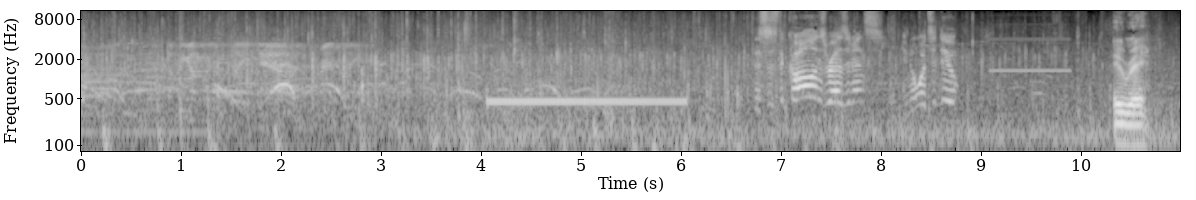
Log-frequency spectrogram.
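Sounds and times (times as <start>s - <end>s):
noisy stadium crowd cheering and chattering: 0.0s - 10.9s
steady electronic phone dialing tone: 4.0s - 6.1s
speech: 7.3s - 8.9s, 10.3s - 10.8s.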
